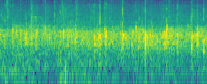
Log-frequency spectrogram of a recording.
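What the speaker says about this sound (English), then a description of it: "we will applaud Alberto as well" A conference audience gives a short burst of steady applause, fairly quiet and a little distant, lasting about two seconds with no talking over it.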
